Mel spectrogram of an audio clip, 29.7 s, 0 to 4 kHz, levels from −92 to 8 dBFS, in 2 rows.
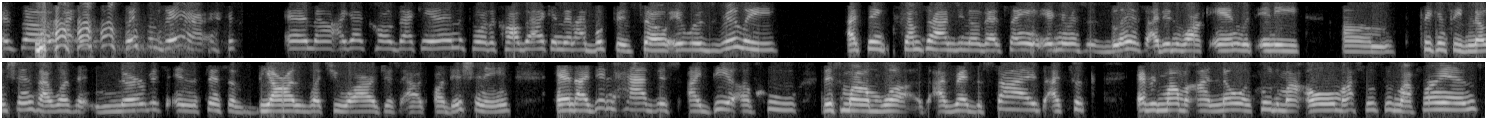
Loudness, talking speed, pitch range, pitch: -27 LUFS, 175 wpm, 200-255 Hz, 225 Hz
